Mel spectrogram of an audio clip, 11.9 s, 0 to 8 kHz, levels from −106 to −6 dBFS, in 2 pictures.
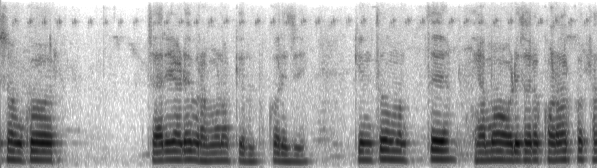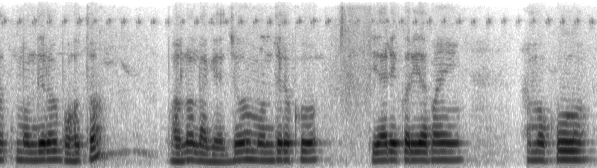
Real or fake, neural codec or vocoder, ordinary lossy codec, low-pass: real; none; Opus, 32 kbps; 7.2 kHz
